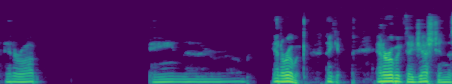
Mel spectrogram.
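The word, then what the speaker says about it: anaerobic: anotic oh an how do you say anorob anorobic thank you anorobic digestion the solid material remaining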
